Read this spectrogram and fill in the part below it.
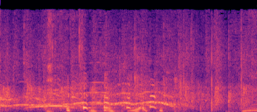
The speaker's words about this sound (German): ich distanziere mich von diesem künstlichen Applaus. Wir haben kein Live-Studio hier, äh, kein Live-Audience hier im Studio.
